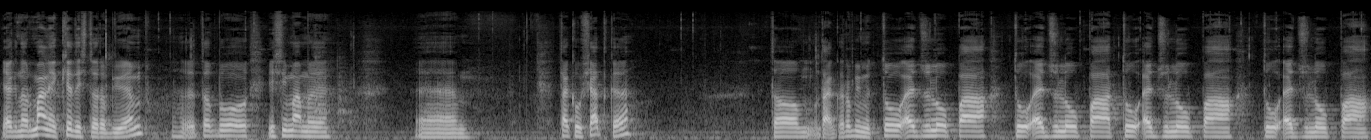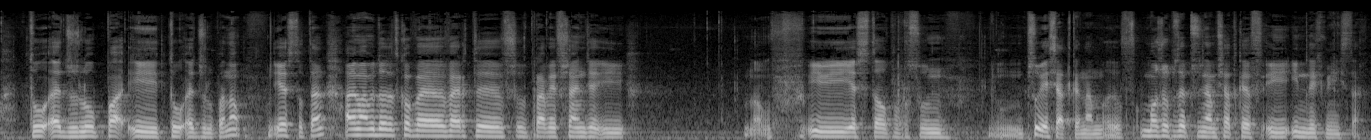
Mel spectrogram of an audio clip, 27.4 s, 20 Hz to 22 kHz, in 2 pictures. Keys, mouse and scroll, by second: 1.2 e, 2.9 Tab, 3.4 Tab, 7.1 Tab, 8.3 ctrl+r, 10.2 ctrl+r, 10.2-12.4 drag, 12.8 ctrl+r, 13.9 ctrl+r, 15.2 click, 17.9 1, 23.2 Tab, 23.5 Tab, 26.7 Tab.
